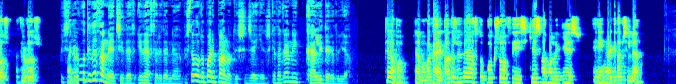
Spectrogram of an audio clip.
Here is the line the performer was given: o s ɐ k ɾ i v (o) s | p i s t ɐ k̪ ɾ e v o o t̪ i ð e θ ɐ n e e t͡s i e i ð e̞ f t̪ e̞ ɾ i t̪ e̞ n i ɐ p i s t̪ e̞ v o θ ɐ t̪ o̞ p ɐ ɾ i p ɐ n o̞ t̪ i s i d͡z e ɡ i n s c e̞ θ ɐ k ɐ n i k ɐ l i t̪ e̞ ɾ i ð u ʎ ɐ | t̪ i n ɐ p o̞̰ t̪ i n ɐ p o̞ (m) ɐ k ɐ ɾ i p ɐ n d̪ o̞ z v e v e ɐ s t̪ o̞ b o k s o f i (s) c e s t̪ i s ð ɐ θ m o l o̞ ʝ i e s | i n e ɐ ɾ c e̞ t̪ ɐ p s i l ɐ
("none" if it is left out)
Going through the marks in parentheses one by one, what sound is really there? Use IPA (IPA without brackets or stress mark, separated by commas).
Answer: o, m, s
